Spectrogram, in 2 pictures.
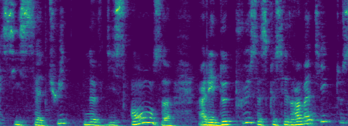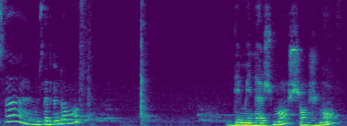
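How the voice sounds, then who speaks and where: A middle-aged woman with a Lorraine accent reads cards aloud, wandering and hesitant, tacking on little fillers as she goes. Her voice sits rather low. A faint hiss of background noise runs under the recording. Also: darkish tone. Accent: Lorraine French. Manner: rambling, hesitant, full of fillers like hein. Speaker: psychic card reader. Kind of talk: live card reading.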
